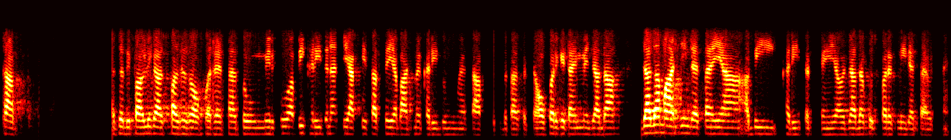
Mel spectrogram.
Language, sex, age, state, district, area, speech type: Hindi, male, 18-30, Rajasthan, Jodhpur, urban, conversation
